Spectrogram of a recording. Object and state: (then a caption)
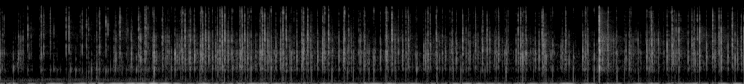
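Plastic game controller. A hollow black plastic handheld game controller is held in both hands while its buttons and sticks are pressed and clicked with the thumbs. A rapid, continuous stream of short, sharp plastic clicks and rattles with a bright, high edge fills the clip, each one dying away almost at once.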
